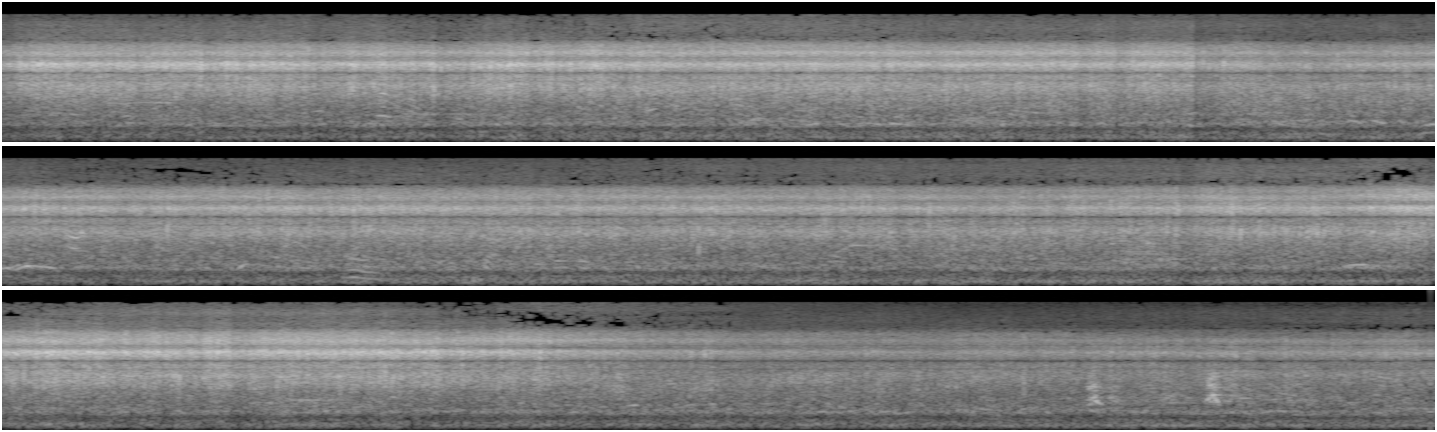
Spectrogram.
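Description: Fountain water splashing, a steady hiss of falling water that eases a little near the end, with faint voices of passers-by underneath.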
